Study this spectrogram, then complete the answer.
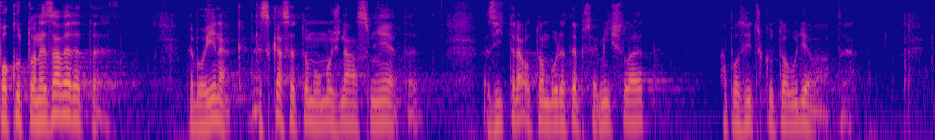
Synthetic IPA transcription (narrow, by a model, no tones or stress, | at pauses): po̞kut̪ːo̞nɛzavɛɾɛt̪ɛ | nɛbo̞jɪnakdnɛskasɛt̪o̞mumo̞ʒnaːsmɲɛjɛt̪ʰɛ | ziːt̪ɾa̰ʔo̞t̪o̞mbudɛt̪ɛpr̝̥ɛmiːʃlɛt̪ | ʔapo̞zɪt̪rkut̪o̞uɟɛla̰ːt̪ɛ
